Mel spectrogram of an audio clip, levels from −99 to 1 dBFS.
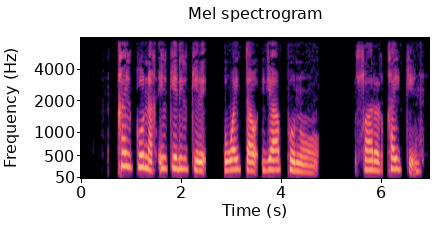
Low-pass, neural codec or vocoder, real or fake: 7.2 kHz; none; real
